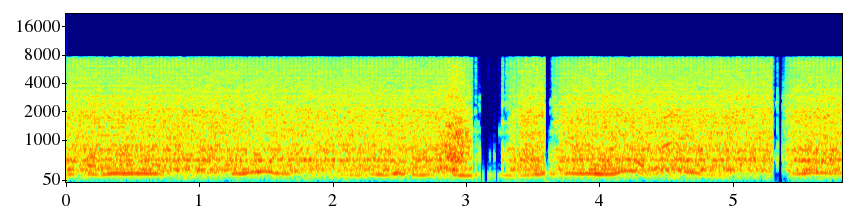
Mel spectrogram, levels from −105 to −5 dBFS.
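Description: Other side's voice leaking through runs from 0 to 5.83 s. A second voice sits under the speech at about the same level, even slightly louder, likely because the echo canceller left part of the loudspeaker playback in the microphone signal.

Speech suppressed in double talk occurs from 3.07 to 3.26 s. The main voice sinks sharply, by several tens of decibels at its deepest, for about a fifth of a second. The likely cause is the canceller mistaking overlapping talk for echo and attenuating everything.

Packet loss on an ADPCM call appears at 3.37 s and again from 5.34 to 5.41 s. Hard-edged gaps of 10 ms and then 30 ms open, the second fitting about three lost packets. Afterwards the decoder's predictor and step size lag the sender's, so speech resumes with brief distortion.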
